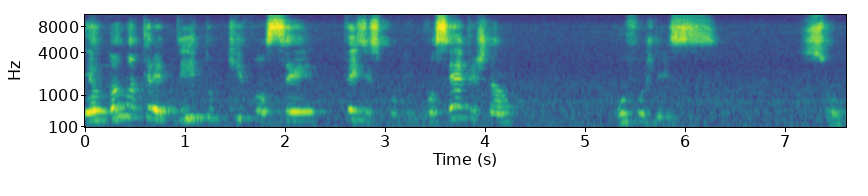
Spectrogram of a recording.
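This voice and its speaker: With a northeastern Brazilian accent, a woman speaks at a high pitch with very wide pitch swings, a very slow pace and long, frequent pauses, amid noticeable background noise and audible room echo. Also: big swings in loudness. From Brazil, Pernambuco (Bom Jardim). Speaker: spiritist lecturer. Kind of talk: lecture.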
